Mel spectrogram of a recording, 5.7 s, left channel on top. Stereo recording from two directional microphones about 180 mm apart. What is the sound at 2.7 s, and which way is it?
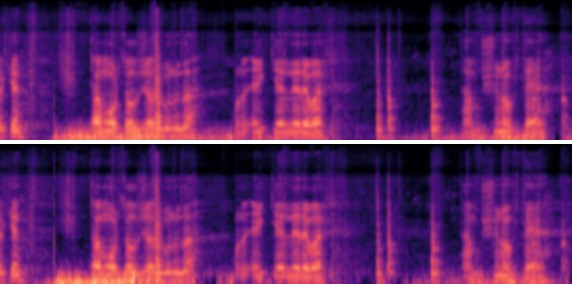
Speech, 20° right (ahead or behind).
